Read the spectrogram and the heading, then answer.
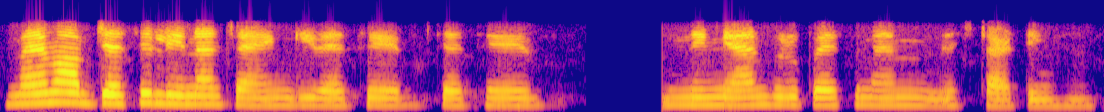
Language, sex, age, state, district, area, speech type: Hindi, female, 18-30, Uttar Pradesh, Pratapgarh, rural, conversation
